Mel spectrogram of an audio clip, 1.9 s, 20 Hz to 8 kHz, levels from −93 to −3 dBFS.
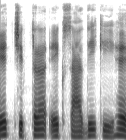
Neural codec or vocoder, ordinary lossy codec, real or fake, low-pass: none; none; real; 7.2 kHz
